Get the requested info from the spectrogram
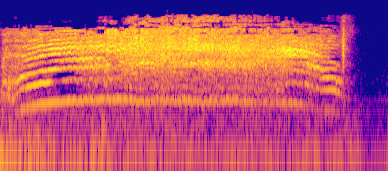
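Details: Domestic cat in a funny cat compilation lets out one long, drawn-out, high wailing meow lasting over three seconds, steady then falling, against a constant low hum and hiss.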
